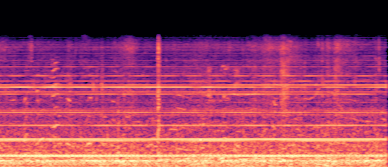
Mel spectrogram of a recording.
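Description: Steady electrical hum with several fixed overtones from a Tramway Français Standard tram's onboard equipment, heard from inside the car over a low rumble. A single sharp click about two and a half seconds in.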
